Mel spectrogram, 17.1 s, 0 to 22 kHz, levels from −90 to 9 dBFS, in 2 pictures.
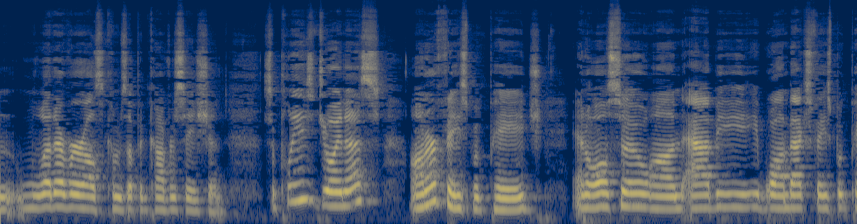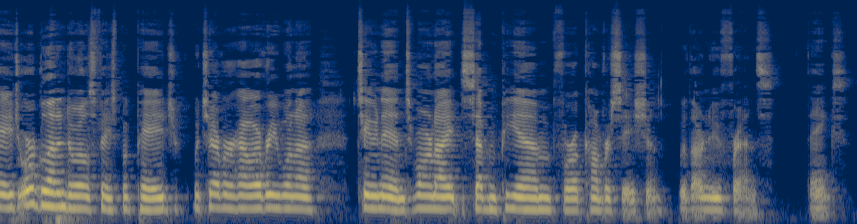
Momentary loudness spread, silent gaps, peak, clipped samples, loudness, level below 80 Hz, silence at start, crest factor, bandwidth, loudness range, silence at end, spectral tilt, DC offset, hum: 15 LU; none; -4 dBFS; under 0.1%; -20 LUFS; -54 dBFS; 0 s; 18 dB; 18.5 kHz; 3 LU; 0.15 s; -4 dB/octave; under 0.1%; none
